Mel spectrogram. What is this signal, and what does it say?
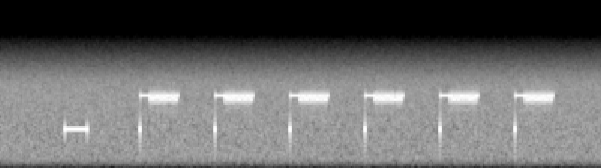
Radio time signal (CHU, Canada), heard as beeps and data bursts, one a second.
